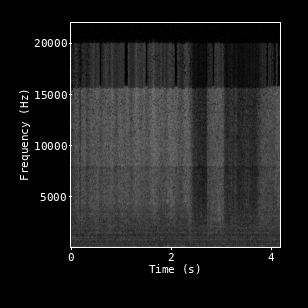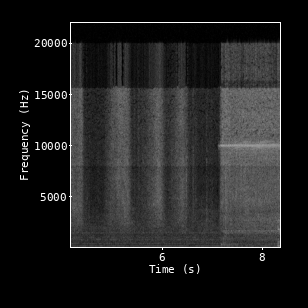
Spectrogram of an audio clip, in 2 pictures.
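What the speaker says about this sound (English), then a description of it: "Hand applying some Yorkshire grit," Steady hand rubbing of super-fine Yorkshire Grit polishing compound onto metal, a continuous soft abrasive swishing at even loudness throughout, getting a little brighter and louder near the end.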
